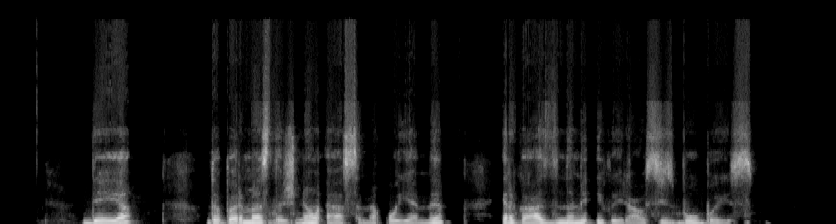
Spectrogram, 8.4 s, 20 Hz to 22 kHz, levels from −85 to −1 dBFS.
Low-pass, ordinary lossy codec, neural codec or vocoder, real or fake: 19.8 kHz; Opus, 16 kbps; none; real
